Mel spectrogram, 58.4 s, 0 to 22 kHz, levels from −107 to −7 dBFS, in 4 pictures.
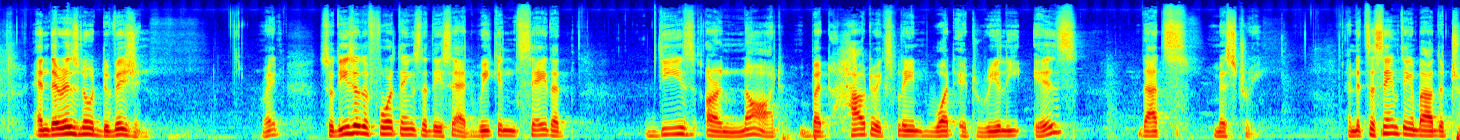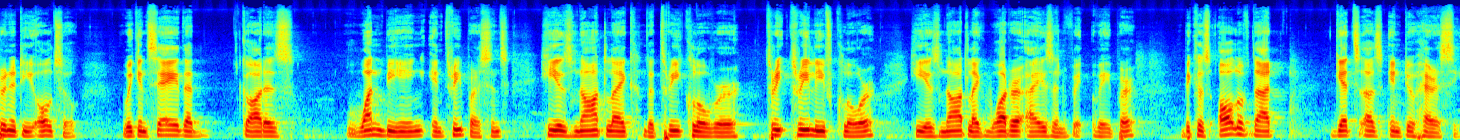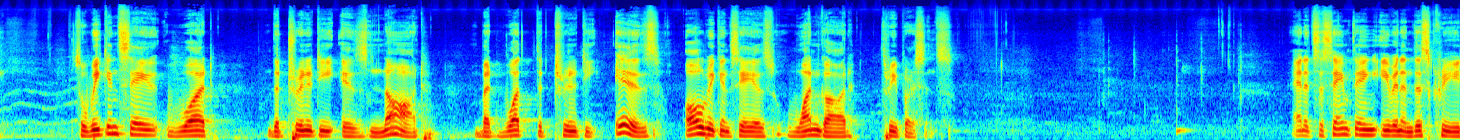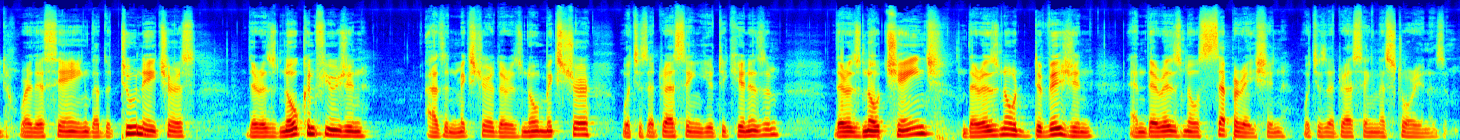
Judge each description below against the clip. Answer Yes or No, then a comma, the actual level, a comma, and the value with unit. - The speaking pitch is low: Yes, low, 130 Hz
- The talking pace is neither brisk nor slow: Yes, average, 155 wpm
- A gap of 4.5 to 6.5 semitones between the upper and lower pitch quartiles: No, average, 3.0 semitones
